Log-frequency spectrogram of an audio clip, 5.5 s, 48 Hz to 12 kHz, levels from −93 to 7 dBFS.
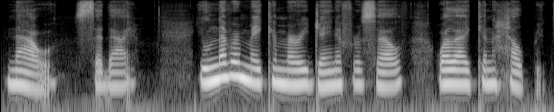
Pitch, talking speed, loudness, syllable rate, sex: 195 Hz, 175 wpm, -16 LUFS, 4.7 syllables/s, female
